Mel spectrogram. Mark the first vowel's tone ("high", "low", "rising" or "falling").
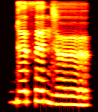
high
